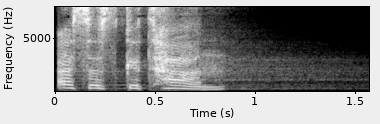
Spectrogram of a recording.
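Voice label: German game outro; VO; de DE; bloom minigame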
